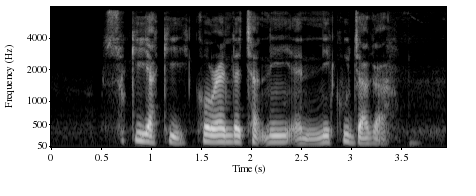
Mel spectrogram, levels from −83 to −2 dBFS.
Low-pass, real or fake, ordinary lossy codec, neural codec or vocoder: 7.2 kHz; real; none; none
